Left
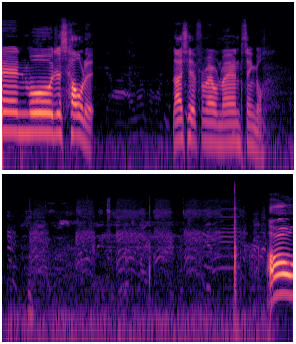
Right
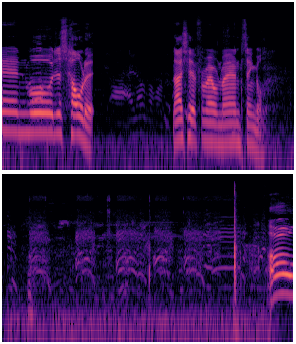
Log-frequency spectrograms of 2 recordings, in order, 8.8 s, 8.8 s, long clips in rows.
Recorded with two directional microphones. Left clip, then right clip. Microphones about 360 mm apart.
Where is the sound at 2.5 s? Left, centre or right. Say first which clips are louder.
Left 3 dB; centre.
